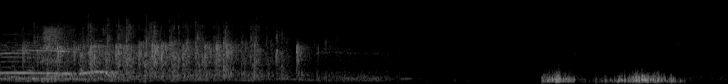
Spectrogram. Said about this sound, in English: Round of applause for the tech team.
